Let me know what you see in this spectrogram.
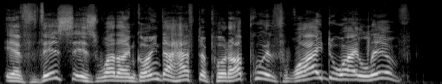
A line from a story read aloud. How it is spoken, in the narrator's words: she whines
